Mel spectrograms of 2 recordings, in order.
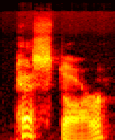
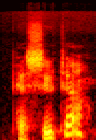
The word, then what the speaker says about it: Pestar: Pestar is actually pronounced Pesuta? No, Pesta. Pesta. Because I think the U is silent.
